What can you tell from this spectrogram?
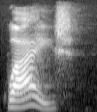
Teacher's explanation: nessa parte de palavra quais eu tenho apenas uma vogal as outras duas são semi vogais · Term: tritongo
